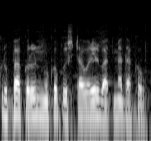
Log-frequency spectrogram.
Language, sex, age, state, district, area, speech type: Marathi, male, 18-30, Maharashtra, Akola, rural, read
